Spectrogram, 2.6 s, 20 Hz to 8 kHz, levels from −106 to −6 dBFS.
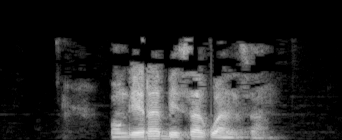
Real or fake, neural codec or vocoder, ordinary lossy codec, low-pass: real; none; MP3, 24 kbps; 7.2 kHz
